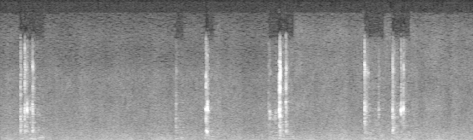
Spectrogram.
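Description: Faint computer keyboard keystrokes: a few short clicks in small clusters, with near silence between.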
